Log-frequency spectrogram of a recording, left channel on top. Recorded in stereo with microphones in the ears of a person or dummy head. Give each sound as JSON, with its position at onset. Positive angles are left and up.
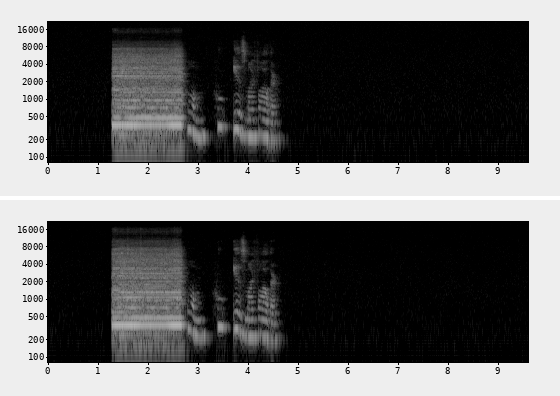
{"t": 1.3, "sound": "a blender", "side_deg": -65, "distance_m": 1.8}
{"t": 2.8, "sound": "a woman speaking", "side_deg": -70, "distance_m": 2.5}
